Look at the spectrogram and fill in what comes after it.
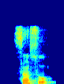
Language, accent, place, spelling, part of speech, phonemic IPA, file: French, France, Lyon, cinsault, noun, /sɛ̃.so/, LL-Q150 (fra)-cinsault.wav
- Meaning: cinsault (grape and wine)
